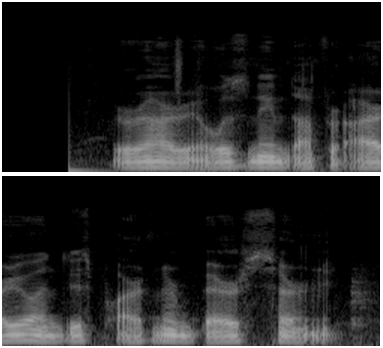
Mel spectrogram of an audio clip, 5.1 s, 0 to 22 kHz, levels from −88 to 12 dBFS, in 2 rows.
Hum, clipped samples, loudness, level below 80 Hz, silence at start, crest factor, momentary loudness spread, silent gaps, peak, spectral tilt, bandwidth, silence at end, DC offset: none; under 0.1%; -31 LUFS; -46 dBFS; 0.45 s; 14 dB; 7 LU; none; -16 dBFS; -9 dB/octave; 10.5 kHz; 0.1 s; under 0.1%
